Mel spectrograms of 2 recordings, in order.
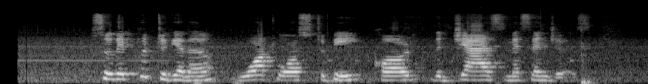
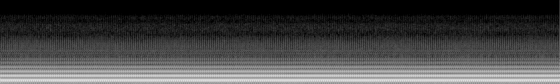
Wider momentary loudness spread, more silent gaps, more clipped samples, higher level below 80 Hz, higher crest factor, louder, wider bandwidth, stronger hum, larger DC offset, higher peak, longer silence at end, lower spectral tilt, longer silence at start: first, 17 LU vs 0 LU; neither; neither; second, -44 dBFS vs -30 dBFS; first, 16 dB vs 6 dB; second, -15 LUFS vs -9 LUFS; first, 11.5 kHz vs 3.7 kHz; second, none vs 50 Hz at -30 dBFS; second, under 0.1% vs 1%; about the same, 0 dBFS vs -2 dBFS; first, 0.55 s vs 0 s; second, -4.5 dB/octave vs -10.5 dB/octave; first, 0.2 s vs 0 s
